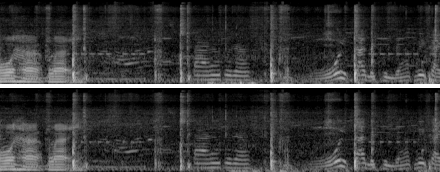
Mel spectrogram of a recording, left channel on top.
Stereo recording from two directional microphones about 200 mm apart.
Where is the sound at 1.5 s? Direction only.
Centre (ahead or behind).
